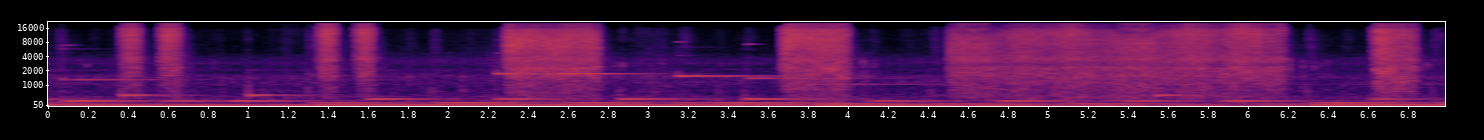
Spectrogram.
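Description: Hairspray is aimed at hair in several quick bursts. The loud hissing sprays vary in length, with short pauses between them, over a faint background tone.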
